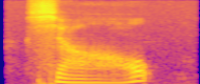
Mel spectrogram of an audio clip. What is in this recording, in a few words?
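"xiao", Chinese; HSK Level One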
